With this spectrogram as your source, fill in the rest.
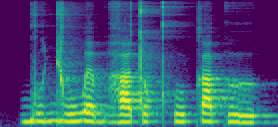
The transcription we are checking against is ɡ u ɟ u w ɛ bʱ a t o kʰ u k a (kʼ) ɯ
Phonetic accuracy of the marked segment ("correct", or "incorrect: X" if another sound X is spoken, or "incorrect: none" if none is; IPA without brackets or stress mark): incorrect: k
